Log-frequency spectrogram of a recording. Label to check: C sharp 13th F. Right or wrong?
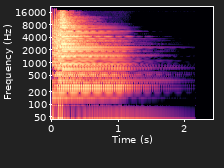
Right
